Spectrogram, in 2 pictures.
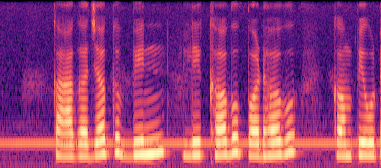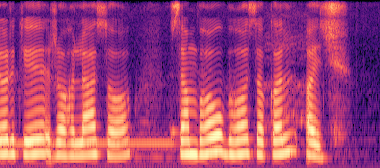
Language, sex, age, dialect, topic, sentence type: Maithili, male, 36-40, Southern/Standard, agriculture, statement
